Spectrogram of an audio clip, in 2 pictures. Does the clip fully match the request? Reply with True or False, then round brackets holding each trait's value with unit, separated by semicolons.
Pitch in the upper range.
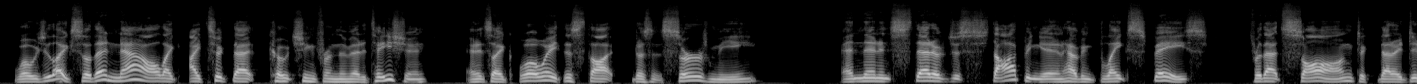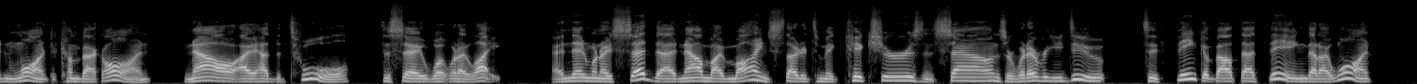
False (140 Hz)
